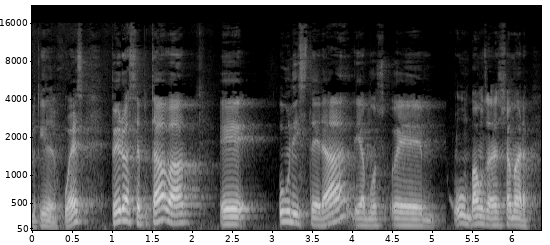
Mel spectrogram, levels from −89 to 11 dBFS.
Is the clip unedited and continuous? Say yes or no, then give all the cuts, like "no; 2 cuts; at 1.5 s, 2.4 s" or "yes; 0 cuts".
no; 1 cut; at 5.2 s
